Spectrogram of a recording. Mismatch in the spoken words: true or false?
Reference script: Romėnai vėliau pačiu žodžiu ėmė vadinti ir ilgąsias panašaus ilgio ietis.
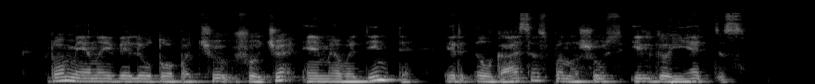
true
